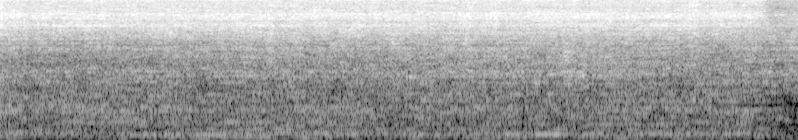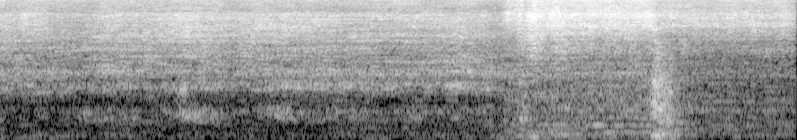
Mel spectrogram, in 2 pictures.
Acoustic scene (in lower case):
kitchen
